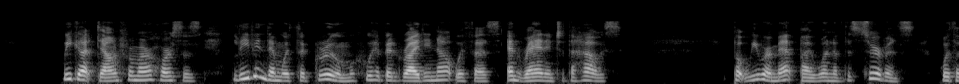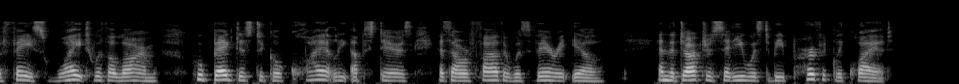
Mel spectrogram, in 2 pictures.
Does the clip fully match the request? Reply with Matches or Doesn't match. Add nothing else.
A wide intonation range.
Doesn't match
